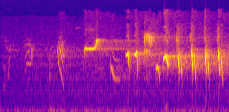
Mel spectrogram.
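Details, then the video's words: Sikatan londo, called nightingale, singing as a master recording for training other cage birds: a few scattered high whistles, then a fast run of loud, evenly repeated sharp notes. "Materan Burung Sikatan Londo"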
